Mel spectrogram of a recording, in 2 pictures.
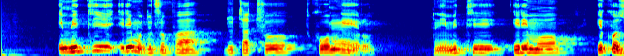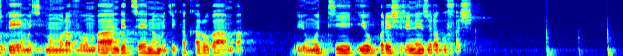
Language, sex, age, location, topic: Kinyarwanda, male, 25-35, Huye, health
